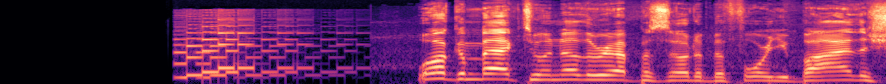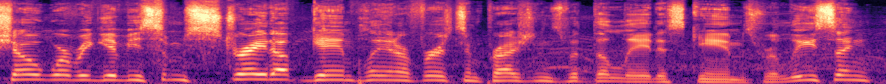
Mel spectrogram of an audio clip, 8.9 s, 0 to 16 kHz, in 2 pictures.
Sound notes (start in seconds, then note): 0.9 logo beeps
